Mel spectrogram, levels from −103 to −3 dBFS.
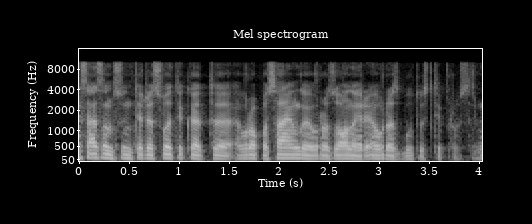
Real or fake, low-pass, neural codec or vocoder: fake; 9.9 kHz; vocoder, 22.05 kHz, 80 mel bands, Vocos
